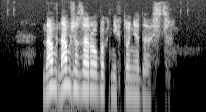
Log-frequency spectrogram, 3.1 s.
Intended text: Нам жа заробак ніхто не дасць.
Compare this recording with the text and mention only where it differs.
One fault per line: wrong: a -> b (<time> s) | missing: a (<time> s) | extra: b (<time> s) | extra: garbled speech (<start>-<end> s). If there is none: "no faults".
extra: нам (0.9 s)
